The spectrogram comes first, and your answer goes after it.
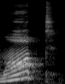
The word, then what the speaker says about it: mopped: V1 form base form mop, V2 form past form mopped, V3 form past participle form mopped.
